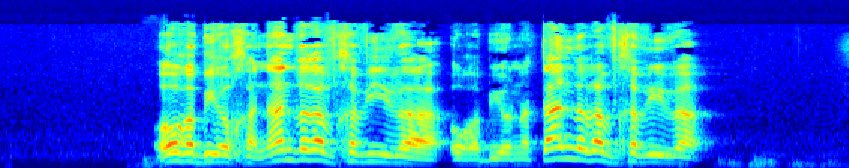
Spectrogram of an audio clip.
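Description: A young man speaks calmly and expressively into a close microphone.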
